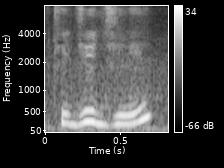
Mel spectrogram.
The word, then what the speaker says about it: Kijiji: Canada I think you want to get on KGG it's spelled k-i-g-i-g-i or Facebook Marketplace those are many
